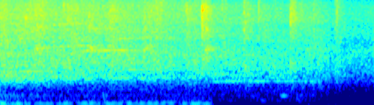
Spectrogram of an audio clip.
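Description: A live band's final chord dying away: the low bass ring fades out about one and a half seconds in, leaving faint hiss and a few small clicks.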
